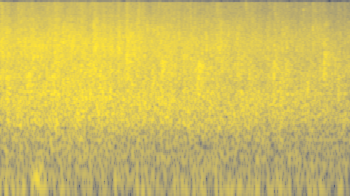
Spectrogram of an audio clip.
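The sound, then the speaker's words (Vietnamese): A crowd bursts into loud, sustained applause, a dense crackle of many hands clapping that holds steady for several seconds with no voices over it. “Cho một tràng vỗ tay quý vị.”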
